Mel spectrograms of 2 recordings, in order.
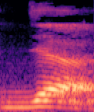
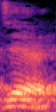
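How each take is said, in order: First: The consonant is crisp with no puff of air. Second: The consonant comes with an audible puff of air. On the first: The speaker calls it right. "Angin tak ada" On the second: The speaker calls it wrong. "Kalau hujung lidah saya pakai ja"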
